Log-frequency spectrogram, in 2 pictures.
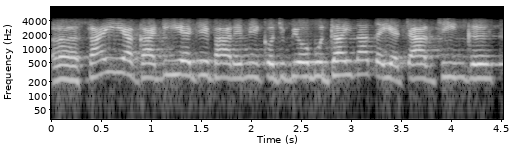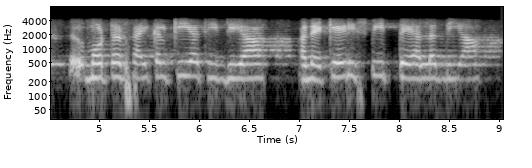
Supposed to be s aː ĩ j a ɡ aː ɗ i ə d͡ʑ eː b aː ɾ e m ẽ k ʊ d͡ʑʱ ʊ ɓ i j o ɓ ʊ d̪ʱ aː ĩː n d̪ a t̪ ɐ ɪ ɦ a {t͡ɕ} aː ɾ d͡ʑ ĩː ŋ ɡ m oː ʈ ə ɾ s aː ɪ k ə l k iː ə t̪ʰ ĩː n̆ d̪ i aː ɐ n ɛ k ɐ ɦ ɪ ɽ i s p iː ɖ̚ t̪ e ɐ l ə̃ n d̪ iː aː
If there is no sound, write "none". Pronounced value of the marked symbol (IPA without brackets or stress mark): t͡ɕ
